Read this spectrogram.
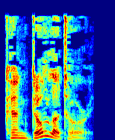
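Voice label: "condolatory", British English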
